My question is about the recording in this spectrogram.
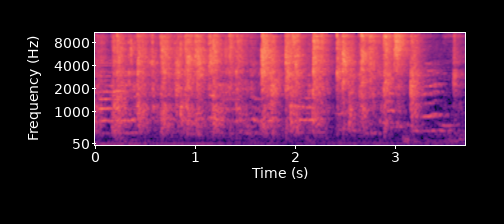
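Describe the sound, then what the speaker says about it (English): Children in a classroom clap for a student, a dense patter of small hands lasting several seconds over a low background hum, fairly close and steady. "Let's give Maximus a round of applause."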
